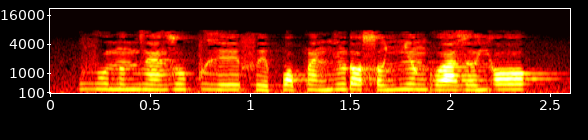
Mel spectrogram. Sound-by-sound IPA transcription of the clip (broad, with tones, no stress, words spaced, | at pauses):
vu˦˨nũ˧nzɛ̃˧ zu˦˨p ɣeː˧fe˨pɔ˧pɛ̃˧ ɡĩ˦lɾɔ˨sɔ˧ ɲɛ̃˦ɡʷaː˧zə˧jɔ˦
